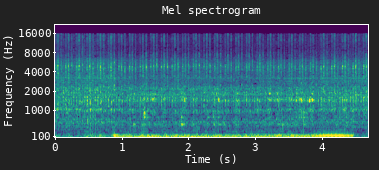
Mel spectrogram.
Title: Стук M271.860 рокера knocking m271.860 rocker arms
